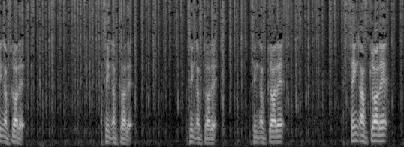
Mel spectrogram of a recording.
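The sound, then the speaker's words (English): Brisk typing on a computer keyboard, with light, rapid clicks running throughout. Short voiced bursts from a person sound over the keystrokes at intervals. “I'm just going to type loads. See if I've got it.”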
